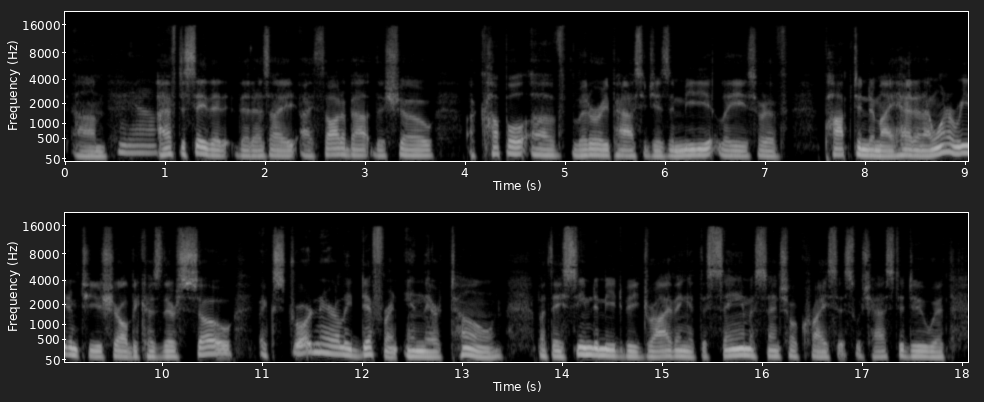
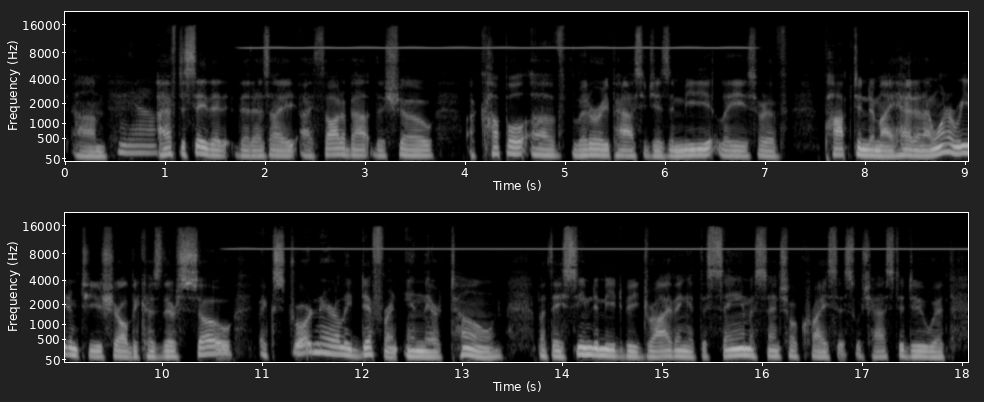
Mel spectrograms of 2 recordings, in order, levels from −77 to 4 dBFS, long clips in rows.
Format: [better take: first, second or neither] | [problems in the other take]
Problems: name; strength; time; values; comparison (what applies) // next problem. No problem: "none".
first | high-pitched whine; loud; from 2 to 7 s and from 11 s on; 9 kHz, 7 dB below the speech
